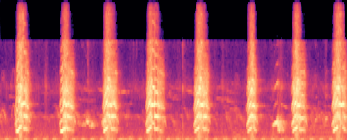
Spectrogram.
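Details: Noisy young tuwu from Timor Island calling nonstop: sharp, rasping squeak notes come about every half second, with small chirps between them and a low electrical hum in the background.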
